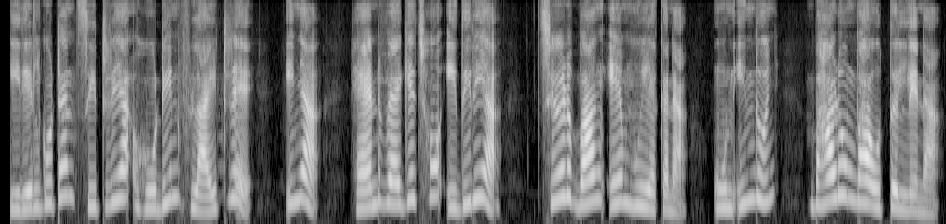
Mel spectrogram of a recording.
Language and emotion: Santali, surprised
